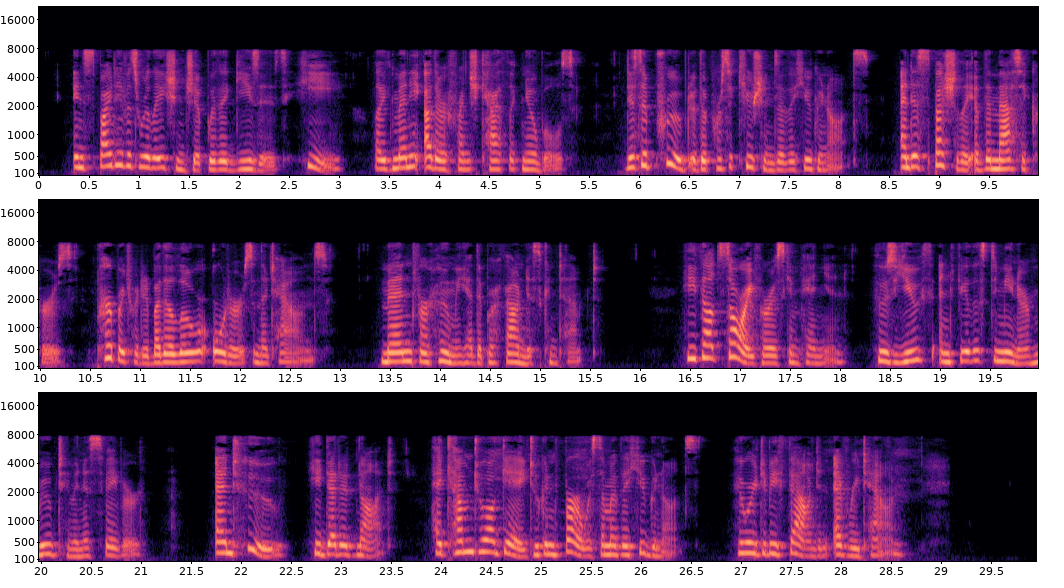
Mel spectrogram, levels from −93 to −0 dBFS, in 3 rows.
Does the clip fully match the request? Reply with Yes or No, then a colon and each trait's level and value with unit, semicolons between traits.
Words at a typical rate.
Yes: average, 165 wpm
